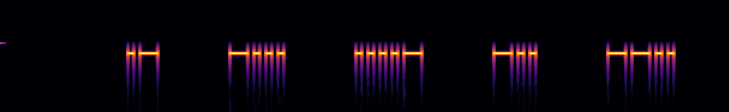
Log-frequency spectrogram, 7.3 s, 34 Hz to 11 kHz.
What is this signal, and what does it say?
Morse code, heard as a keyed tone, about 21 wpm, spaced as for 9 wpm, 700 Hz. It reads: AB4DZ
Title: USA Call Signs - 4x Character Spacing - 20wpm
